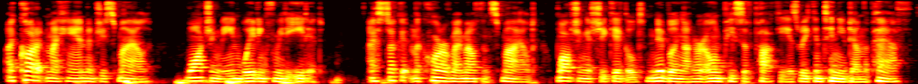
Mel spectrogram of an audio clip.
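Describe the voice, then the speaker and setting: A man's voice: fairly low pitch, steady tone, fast talker, a little hiss or hum. A young man reading a first-person fantasy audiobook as a scripted narration.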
